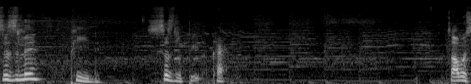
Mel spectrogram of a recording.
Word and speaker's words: Sizzlipede: to see the name again so I can pronounce it. Sizzlipede. I kept on putting the I before the L. But it's Sizzlipede.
